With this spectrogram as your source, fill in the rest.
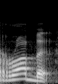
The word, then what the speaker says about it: رب: زیر بی، رب بی۔ اور با کیا ہے؟ حروف خلخلہ ہے، جب اس کو ہم ہجے کریں گے تو اس پر خلخلہ ہوگا لیکن روانی میں خلخلہ نہیں ہوگا، اس طرح سے۔ را با زبر رب، تو یہ خلخلہ ہے، رب۔ با زیر بی، اب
